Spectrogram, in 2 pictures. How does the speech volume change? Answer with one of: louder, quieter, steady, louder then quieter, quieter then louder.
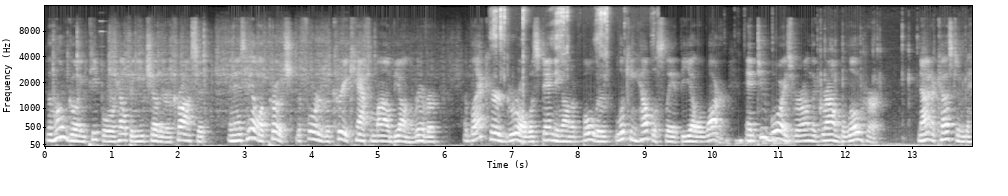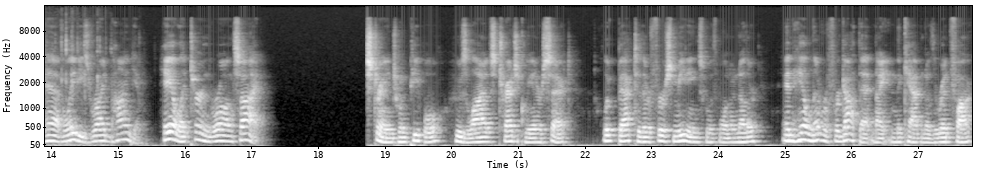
steady.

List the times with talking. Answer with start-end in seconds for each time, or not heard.
0.0-17.1, 18.7-27.7.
